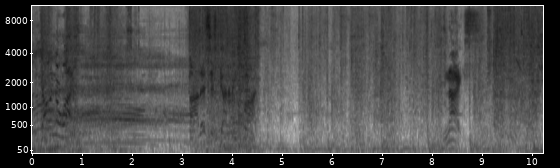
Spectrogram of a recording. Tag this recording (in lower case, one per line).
speech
